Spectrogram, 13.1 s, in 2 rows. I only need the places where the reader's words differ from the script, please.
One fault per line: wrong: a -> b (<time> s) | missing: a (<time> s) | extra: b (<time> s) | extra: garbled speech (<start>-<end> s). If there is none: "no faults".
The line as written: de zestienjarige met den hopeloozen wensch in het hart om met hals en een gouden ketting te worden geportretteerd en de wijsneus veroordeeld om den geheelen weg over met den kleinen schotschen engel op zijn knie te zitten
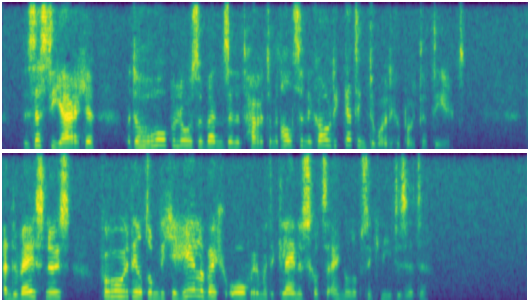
no faults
